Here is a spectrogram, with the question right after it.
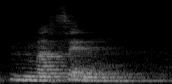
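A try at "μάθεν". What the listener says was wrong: Te falta esta pronunciar. La pronunciaste como si hubiera una sigma ahí. No se escuchó. Se escuchó como sigma. Macen se escuchó.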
